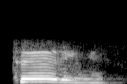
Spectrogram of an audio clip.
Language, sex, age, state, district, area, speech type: Tamil, female, 60+, Tamil Nadu, Viluppuram, rural, conversation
